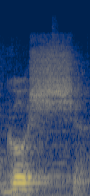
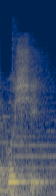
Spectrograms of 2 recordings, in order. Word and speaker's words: gauche: A gush. Gush, a U com O. É um som de O quase. Gush. Não é goshi.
